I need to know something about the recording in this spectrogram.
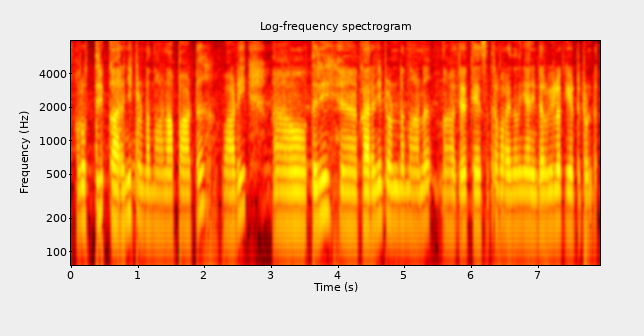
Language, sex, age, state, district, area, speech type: Malayalam, female, 30-45, Kerala, Alappuzha, rural, spontaneous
